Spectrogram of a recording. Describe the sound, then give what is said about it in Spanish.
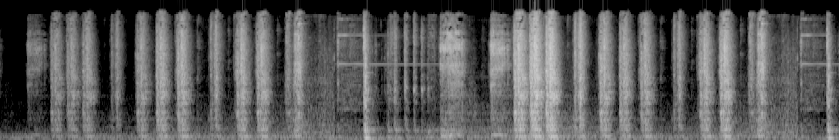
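Rapid manual typewriter typing: many sharp, clacking keystrokes in uneven bursts with short pauses, loud and alone with no voices. “No sé si es una Olivetti exactamente, ¿no? Pero está muy presente el sonido de la Olivetti también en la novela.”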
